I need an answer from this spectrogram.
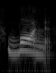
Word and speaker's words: bonne: So, when E is at the end, it has no pronunciation.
